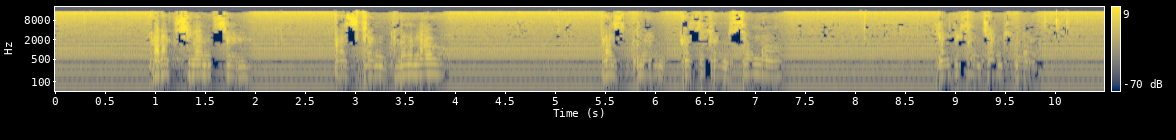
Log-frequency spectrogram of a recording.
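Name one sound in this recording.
A man speaks quietly close by, in short bursts.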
